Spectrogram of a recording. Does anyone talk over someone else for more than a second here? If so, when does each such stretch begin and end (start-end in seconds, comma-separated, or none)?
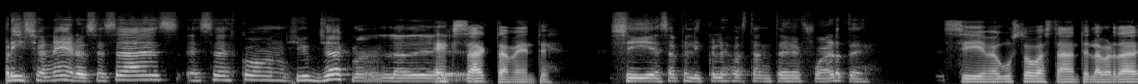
none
